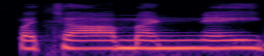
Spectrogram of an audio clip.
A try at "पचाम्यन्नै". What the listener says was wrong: पचा मैं नहीं, पचाम्यन्नै। म्य म्य।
